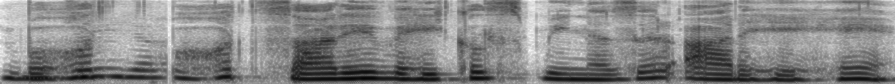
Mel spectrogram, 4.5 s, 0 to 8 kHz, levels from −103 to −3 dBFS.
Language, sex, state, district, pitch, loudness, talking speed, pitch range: Hindi, female, Arunachal Pradesh, Papum Pare, 200 Hz, -15 LUFS, 120 wpm, 185-225 Hz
